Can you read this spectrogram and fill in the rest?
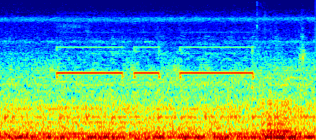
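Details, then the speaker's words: Getra meat slicer, dead with no power: while checking the power cord before rejoining a broken wire, the tester gives clear high continuity beeps over a faint hum; this cord wire is intact. "sebelum menyambung kita pastikan lagi bahwa kabel ini tidak ada putus di dalamnya Mari kita tes [Musik] yang ini masih nyambung ya"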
